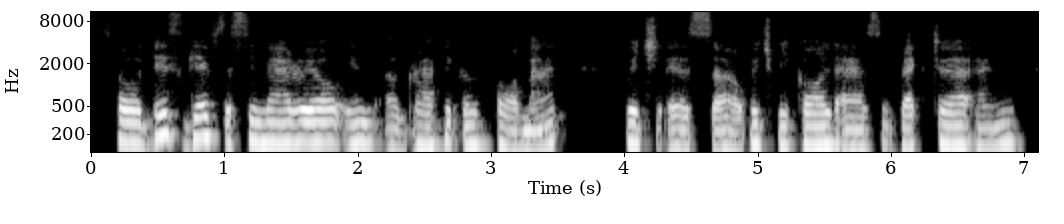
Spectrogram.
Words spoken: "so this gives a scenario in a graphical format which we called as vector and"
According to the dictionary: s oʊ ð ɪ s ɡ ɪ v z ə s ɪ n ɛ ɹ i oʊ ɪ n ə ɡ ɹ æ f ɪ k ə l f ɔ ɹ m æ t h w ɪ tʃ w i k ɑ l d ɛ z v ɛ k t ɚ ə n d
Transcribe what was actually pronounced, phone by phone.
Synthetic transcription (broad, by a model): s oʊ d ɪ s ɡ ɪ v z ə s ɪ n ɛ ɹ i oʊ ɪ n ə ɡ ɹ æ f ɪ k ə l f ɔ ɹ m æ t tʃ w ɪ tʃ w i k ɑ l d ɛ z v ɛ k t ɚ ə n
